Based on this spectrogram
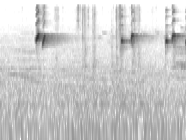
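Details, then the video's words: Hybrid of goldfinch and canary, clean Málaga copy for stimulating females and teaching youngsters: a sharp double chip, then faint rustles, then two more groups of bright tinkling notes with held whistled tails. "Mixto de Jilguero Cantando Limpio sin errores (copia malaga) Hybrid de Chardonneret chantant propre"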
